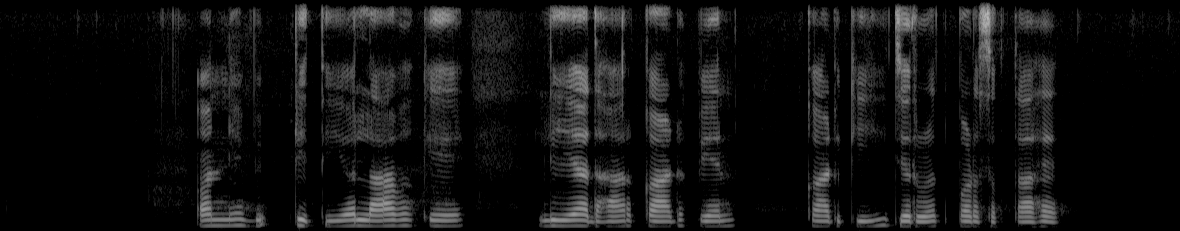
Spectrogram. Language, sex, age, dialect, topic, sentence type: Magahi, female, 60-100, Southern, banking, question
